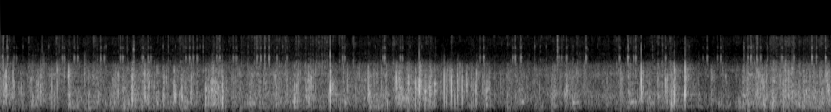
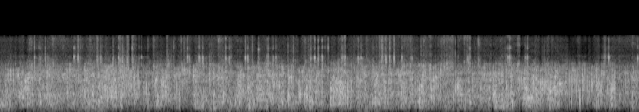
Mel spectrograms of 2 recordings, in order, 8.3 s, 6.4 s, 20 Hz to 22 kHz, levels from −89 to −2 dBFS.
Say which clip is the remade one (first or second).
second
